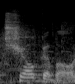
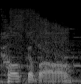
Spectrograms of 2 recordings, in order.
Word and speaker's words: Chocobo: Or it was like Chocobo, not Kokobo.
